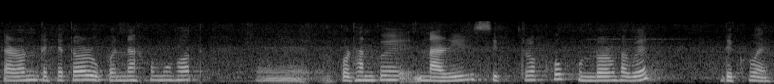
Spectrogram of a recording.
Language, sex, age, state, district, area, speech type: Assamese, female, 45-60, Assam, Dhemaji, rural, spontaneous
